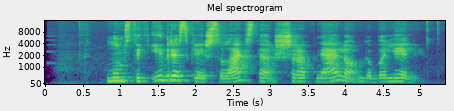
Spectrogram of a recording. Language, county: Lithuanian, Kaunas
